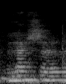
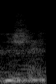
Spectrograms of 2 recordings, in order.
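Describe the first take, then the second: First: Rachel with a French uvular R and open vowels, ra-SHAL; French pronunciation. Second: Rachel with a French uvular R, ra-SHAL, soft and low; sexy French Rachel. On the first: Retold or imitated. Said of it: "She said". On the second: Shown as a demonstration. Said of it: "that sounds quite sexy".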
